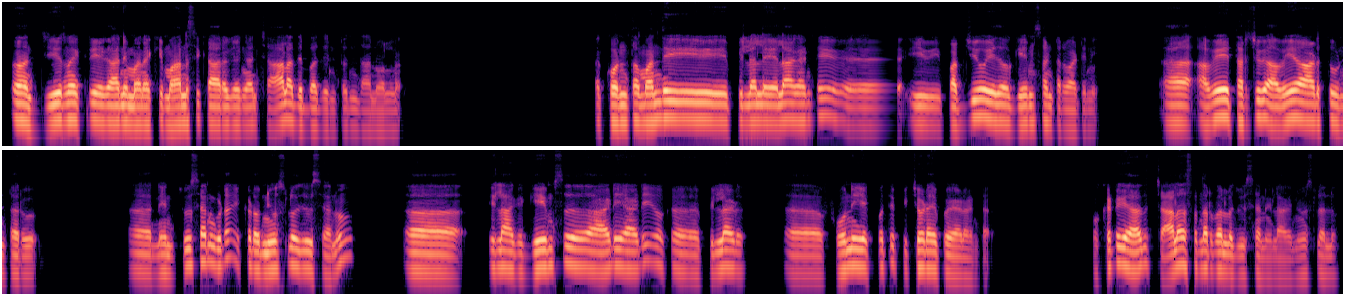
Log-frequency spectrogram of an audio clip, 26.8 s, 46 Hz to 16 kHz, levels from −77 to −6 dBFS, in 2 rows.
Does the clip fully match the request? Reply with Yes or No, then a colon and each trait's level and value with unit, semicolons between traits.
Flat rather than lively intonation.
No: average, 3.2 semitones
